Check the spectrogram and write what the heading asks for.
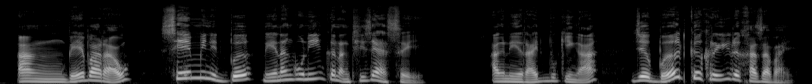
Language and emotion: Bodo, surprised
